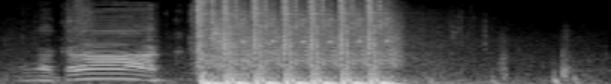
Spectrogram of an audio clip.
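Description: Gunshots fire in a rapid burst in a video game.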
